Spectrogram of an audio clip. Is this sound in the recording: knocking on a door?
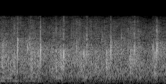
no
